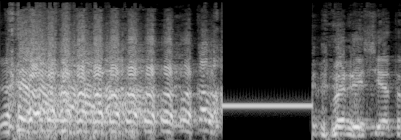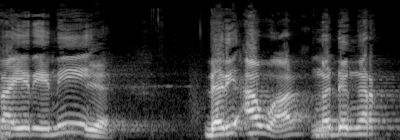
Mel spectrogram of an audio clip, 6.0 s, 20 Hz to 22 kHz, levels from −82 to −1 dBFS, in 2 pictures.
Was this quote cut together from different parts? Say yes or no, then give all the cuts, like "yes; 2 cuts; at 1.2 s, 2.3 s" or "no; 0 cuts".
yes; 1 cut; at 1.7 s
